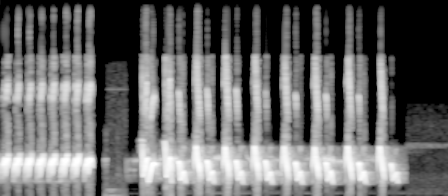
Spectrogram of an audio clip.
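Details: Hill prinia song used as a lure for a kept bird: a quick run of about eight bright, evenly spaced chirps, a brief pause, then a longer string of lower, slurred, downward-sweeping notes.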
